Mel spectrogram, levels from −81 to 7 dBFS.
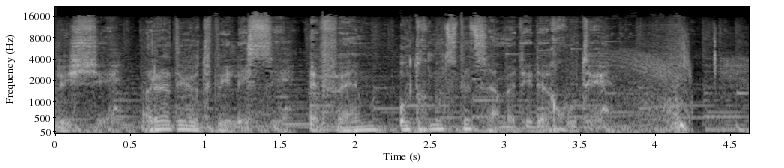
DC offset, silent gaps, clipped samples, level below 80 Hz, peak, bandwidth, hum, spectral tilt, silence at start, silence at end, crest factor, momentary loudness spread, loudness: under 0.1%; none; under 0.1%; -34 dBFS; -2 dBFS; 19 kHz; none; -3.5 dB/octave; 0 s; 0 s; 16 dB; 6 LU; -18 LUFS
